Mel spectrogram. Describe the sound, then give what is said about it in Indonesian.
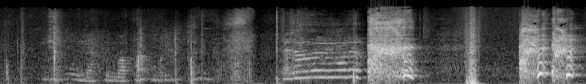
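A few harsh, explosive coughs, loud and abrupt, following a short stretch of voiced sound; the bursts come in quick succession with brief gaps between them. “Batuknya.”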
